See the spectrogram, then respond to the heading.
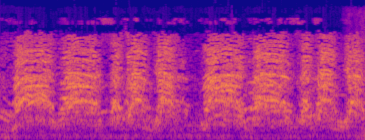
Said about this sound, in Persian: معترضان همچنان در خیابان‌ها علیه فساد و سوء مدیریت مقام‌های جمهوری اسلامی شعار می‌دهند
